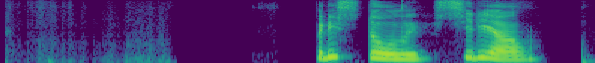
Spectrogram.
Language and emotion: Russian, neutral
